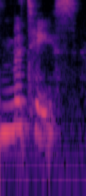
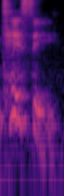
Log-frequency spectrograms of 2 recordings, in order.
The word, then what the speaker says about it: Matisse: But it's because it's from my actual name, which is Matisse. But like, yeah, tease. Kind of like tease, but tease.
